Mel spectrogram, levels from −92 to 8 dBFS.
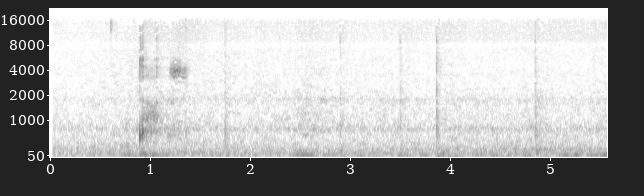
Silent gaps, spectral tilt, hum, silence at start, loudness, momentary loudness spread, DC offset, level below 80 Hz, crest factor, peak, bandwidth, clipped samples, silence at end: none; -3.5 dB/octave; none; 0 s; -54 LUFS; 15 LU; under 0.1%; -66 dBFS; 30 dB; -26 dBFS; 16.5 kHz; under 0.1%; 0 s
